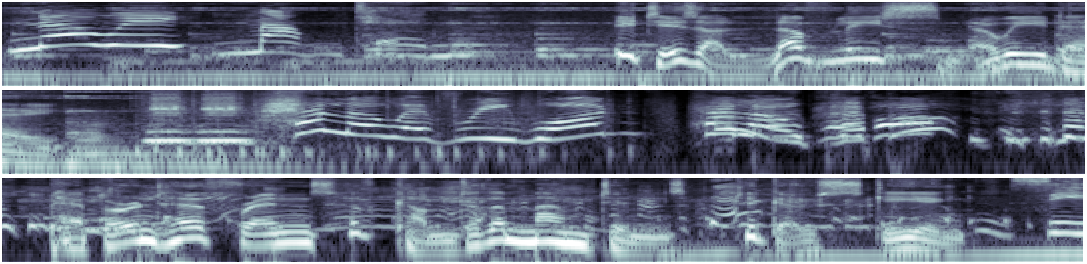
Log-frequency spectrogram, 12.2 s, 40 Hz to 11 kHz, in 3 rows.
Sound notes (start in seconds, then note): 4.0 horn honking; 7.5 giggling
